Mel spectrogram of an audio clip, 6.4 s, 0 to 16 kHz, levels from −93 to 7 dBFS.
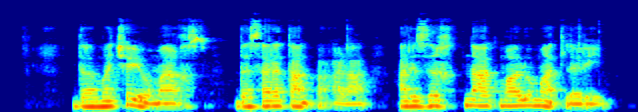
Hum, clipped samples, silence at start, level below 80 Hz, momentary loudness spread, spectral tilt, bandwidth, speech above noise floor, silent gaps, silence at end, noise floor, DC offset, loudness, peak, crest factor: none; under 0.1%; 0.75 s; -60 dBFS; 11 LU; -6.5 dB/octave; 8.8 kHz; 41 dB; none; 0.3 s; -61 dBFS; under 0.1%; -21 LUFS; -4 dBFS; 16 dB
